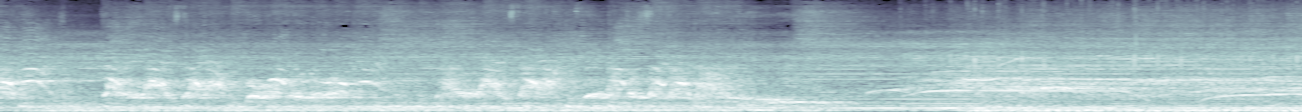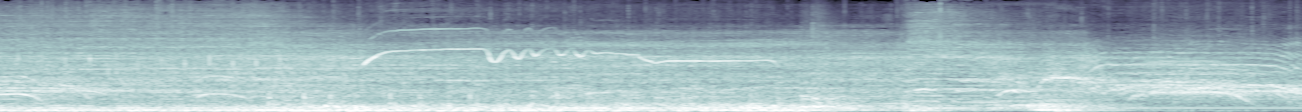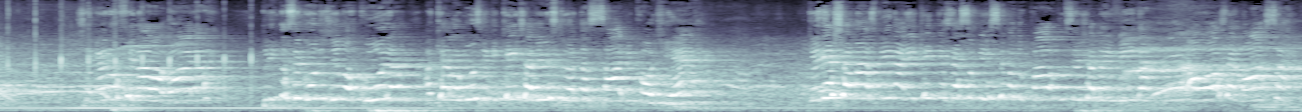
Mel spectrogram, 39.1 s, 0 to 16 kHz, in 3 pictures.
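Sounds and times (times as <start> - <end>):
crowd yelling and whooping: 0.0 - 27.6, 33.1 - 34.4, 37.0 - 39.0.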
